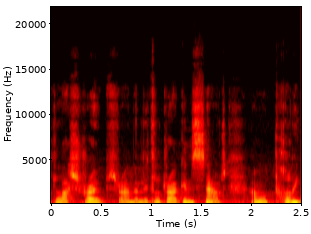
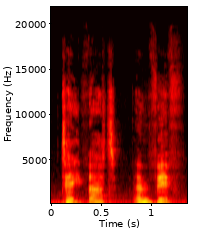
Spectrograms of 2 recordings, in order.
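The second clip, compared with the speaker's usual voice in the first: high, lisping battle cry; gleeful lisping fighter; lisping fairy sister; 8 semitones higher than usual. Acted. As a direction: tooth fairy's gleeful lisp. Tooth fairy sisters fighting with lisp.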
